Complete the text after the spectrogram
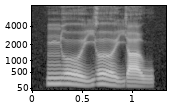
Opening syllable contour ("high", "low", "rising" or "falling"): falling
